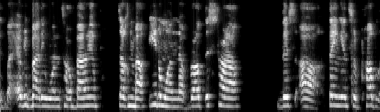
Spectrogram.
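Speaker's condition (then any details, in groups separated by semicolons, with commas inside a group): Cerebral palsy; uses a wheelchair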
